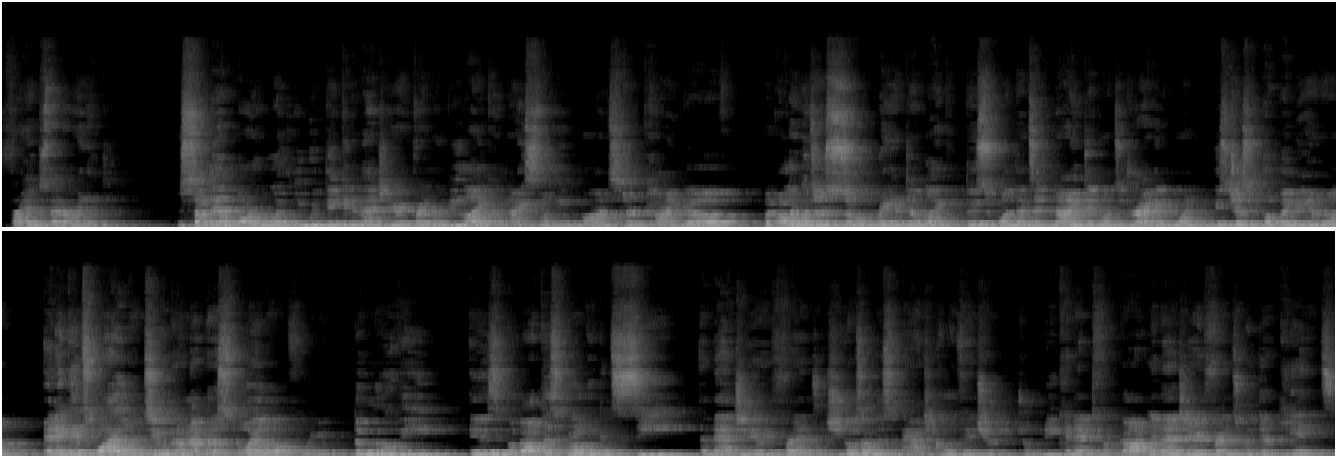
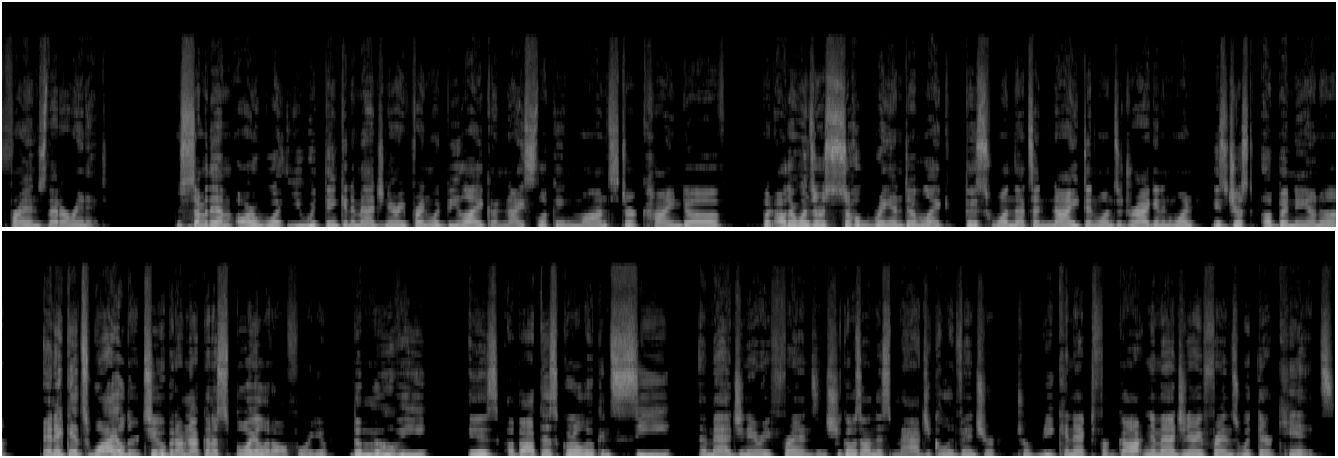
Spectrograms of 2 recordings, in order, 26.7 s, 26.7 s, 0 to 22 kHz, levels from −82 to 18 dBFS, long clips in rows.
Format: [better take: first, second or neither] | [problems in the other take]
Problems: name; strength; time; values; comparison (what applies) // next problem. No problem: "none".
second | off-mic speech; far // room echo; strong; dies away in 1.2 s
